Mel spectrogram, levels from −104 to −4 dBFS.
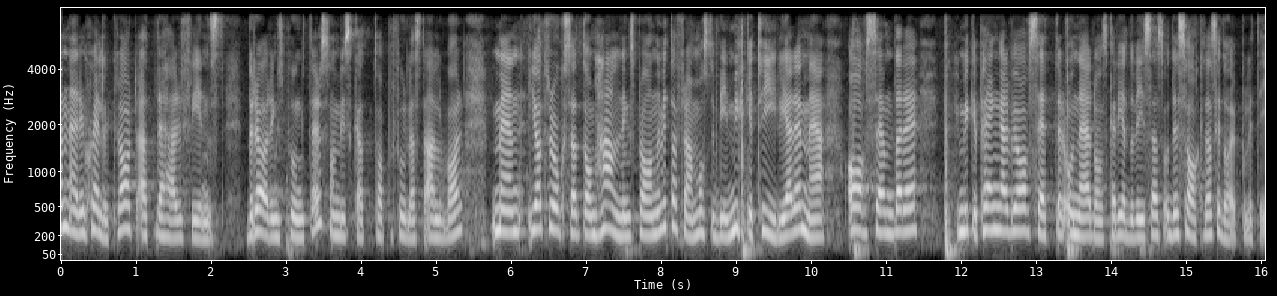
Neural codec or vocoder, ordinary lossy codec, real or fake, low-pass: autoencoder, 48 kHz, 128 numbers a frame, DAC-VAE, trained on Japanese speech; none; fake; 7.2 kHz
